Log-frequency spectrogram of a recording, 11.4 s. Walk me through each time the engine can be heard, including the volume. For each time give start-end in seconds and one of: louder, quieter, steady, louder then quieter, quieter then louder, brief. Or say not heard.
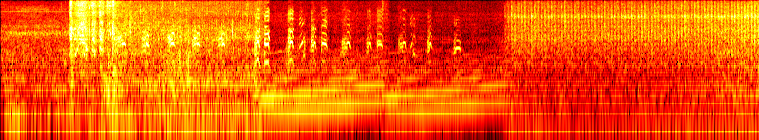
0.0-11.3 quieter.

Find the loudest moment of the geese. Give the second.
4 s.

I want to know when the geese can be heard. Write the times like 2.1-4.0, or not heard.
1.2-7.0.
